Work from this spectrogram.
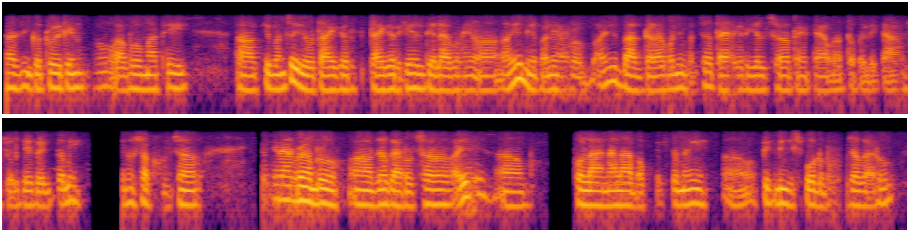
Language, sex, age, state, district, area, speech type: Nepali, male, 45-60, West Bengal, Darjeeling, rural, conversation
